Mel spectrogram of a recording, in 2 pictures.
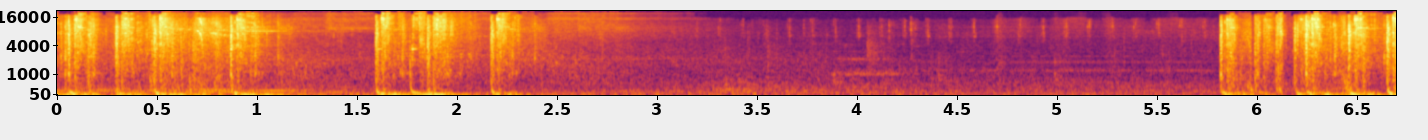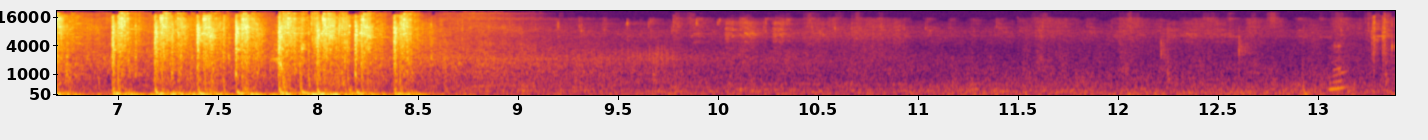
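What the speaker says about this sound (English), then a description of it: "Don't mind me just shooting above their head." Rapid automatic gunfire in the video game Dune Awakening, two loud dense bursts of shots separated by quieter gaps, with a faint background hum between them.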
